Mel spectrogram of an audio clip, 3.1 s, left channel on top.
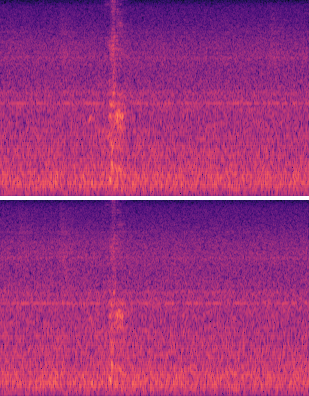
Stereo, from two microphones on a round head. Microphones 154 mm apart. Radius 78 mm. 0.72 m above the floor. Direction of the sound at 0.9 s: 20° left (ahead or behind).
